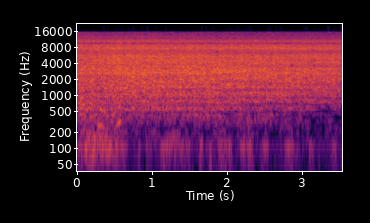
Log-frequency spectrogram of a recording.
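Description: Whole garam masala, bay leaf and cumin fry in hot oil over low flame, giving a loud, dense, continuous sizzling hiss that holds steady throughout.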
